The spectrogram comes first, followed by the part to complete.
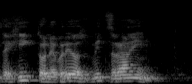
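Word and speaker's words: מצרים: El nombre o la palabra o el país de Egipto en hebreo es Mitzrayim, y se escribe con una M que es abierta, pero termina con una M que es totalmente cuadrada y ya no puede salir.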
